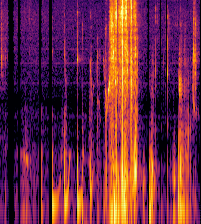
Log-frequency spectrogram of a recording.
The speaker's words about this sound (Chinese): 让我先喝一口啤酒。大家有在喝啤酒吗？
